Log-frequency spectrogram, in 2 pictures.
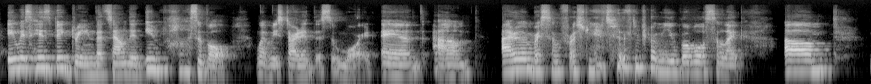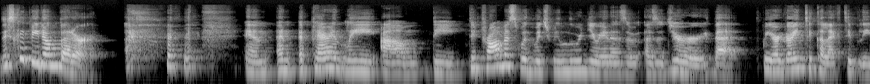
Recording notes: In the Special Edition series, we share interviews with the jurors which were recorded during the online Awards Gala events in November, 2023.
